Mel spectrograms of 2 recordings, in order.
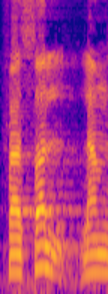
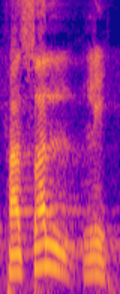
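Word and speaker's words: فَصَلِّ: ফাসাল্লি লিরাব্বিকা ওয়ানহার। ফা জবর ফা, সাদ লাম জবর সল। ফাসাল লাম জের লি। তাসদীদ থাকলে কিন্তু দুইবার উচ্চারণ করতে হবে অক্ষরটাকে।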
